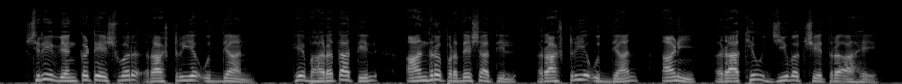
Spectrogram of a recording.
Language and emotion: Marathi, neutral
